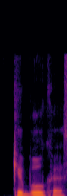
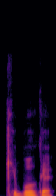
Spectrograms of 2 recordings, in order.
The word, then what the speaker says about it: Kibuka: When I say my name, Barney Kibuka, so I say like Kibuka, but like back home they say Chibuka, so like that.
